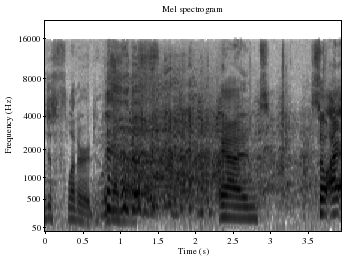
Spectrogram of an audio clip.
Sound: laughter

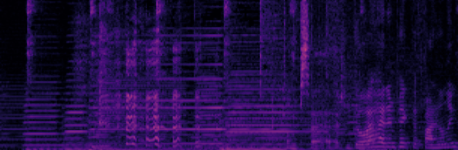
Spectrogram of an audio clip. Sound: laughs

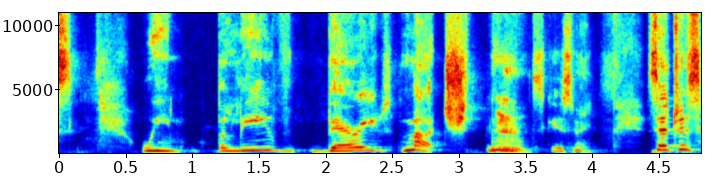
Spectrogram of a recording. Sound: grunts

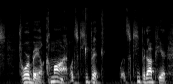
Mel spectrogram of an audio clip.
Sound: snaps fingers

